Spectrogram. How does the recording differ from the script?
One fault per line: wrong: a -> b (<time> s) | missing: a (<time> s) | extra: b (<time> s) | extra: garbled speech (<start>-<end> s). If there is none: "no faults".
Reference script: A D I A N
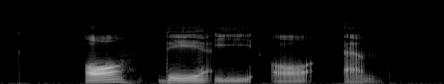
no faults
